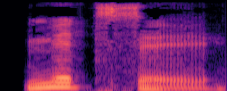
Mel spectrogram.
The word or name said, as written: mitzi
